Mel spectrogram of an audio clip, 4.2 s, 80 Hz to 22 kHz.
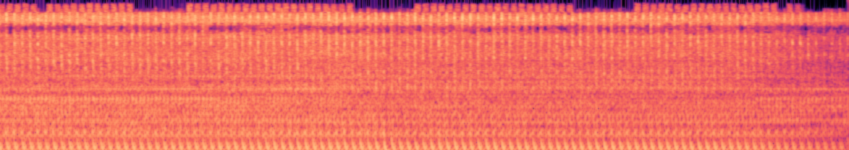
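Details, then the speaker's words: Honda-engined hookah/snuba diving air compressor started cold, with both gauges at zero, building about 150 psi from a dead start. Steady rapid single-cylinder chugging, easing slightly near the end: smooth and healthy. It will supply two to three divers. "all right that's 150 pounds from a dead start with no error in it whatsoever in my regulator"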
